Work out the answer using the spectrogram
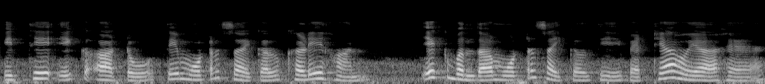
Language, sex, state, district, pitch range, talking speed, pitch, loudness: Punjabi, female, Punjab, Pathankot, 190-255 Hz, 110 wpm, 205 Hz, -16 LUFS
